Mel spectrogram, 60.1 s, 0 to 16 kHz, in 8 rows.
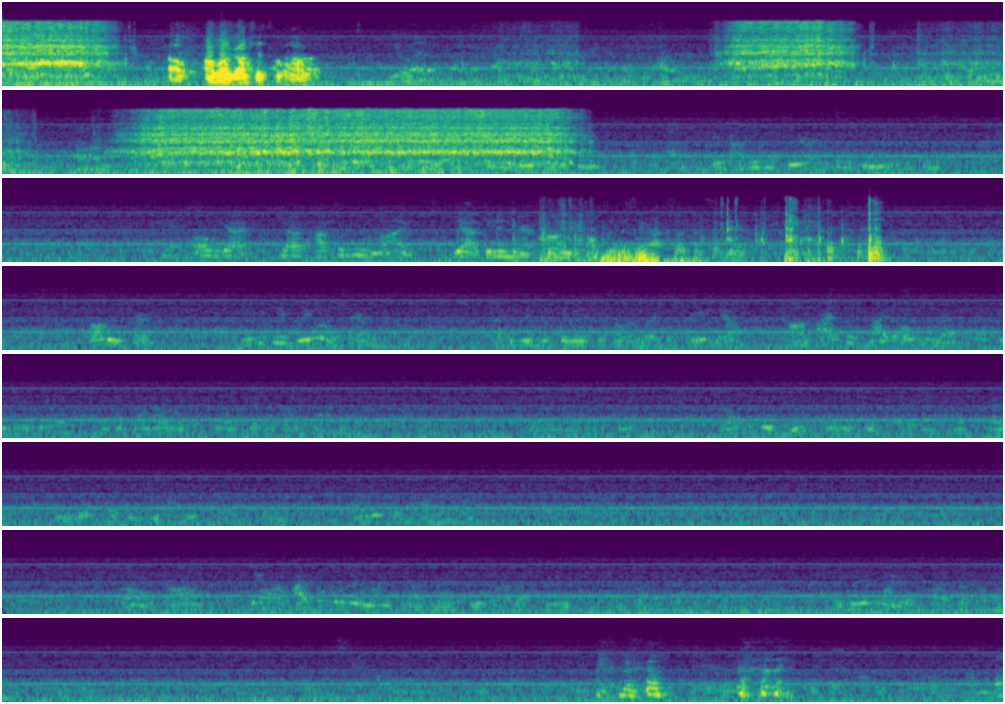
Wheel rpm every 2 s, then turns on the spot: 50, 0, 10, 30, 70, 100, 0, 0, 0, 0, 0, 0, 0, 0, 0, 0, 0, 0, 0, 0, 0, 0, 0, 0, 0, 0, 0, 0, 0, 0.
6-8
